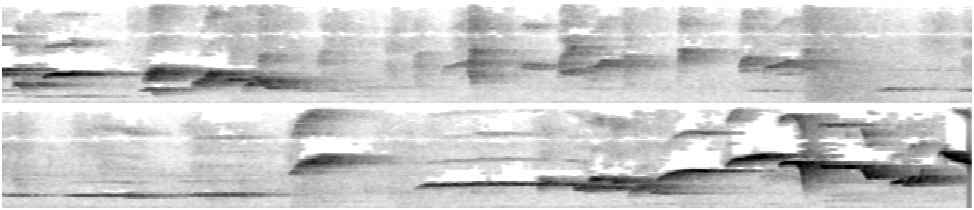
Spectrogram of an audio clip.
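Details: Wild-caught adult Oriental magpie-robin giving a sharp, feisty song: clipped notes, then a long level whistle held about two seconds, ending in bright rising and falling phrases with a low hum beneath.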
